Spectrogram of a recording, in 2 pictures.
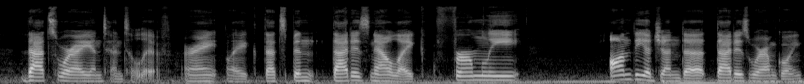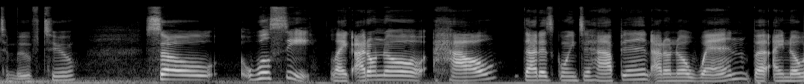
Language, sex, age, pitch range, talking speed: English, female, 20-39, 150-190 Hz, 175 wpm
